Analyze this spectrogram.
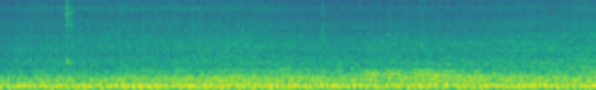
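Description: Motorbike riding along the road: a steady low rumble of engine and rushing air.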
